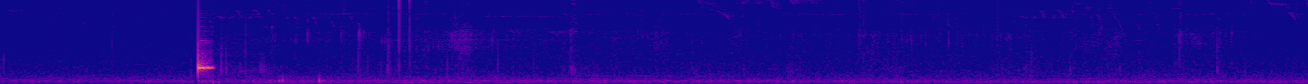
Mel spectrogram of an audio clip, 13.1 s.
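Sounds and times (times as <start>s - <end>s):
faint outdoor ambience: 0.1s - 13.0s
faint bird chirps: 2.0s - 3.6s.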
